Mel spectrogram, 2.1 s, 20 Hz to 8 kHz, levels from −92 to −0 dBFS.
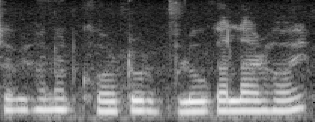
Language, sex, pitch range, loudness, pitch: Assamese, female, 200-225 Hz, -13 LUFS, 210 Hz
